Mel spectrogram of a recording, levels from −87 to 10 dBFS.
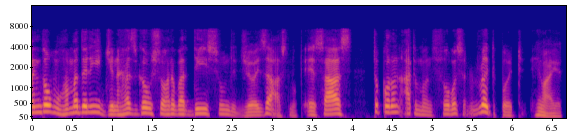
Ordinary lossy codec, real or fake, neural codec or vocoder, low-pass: none; fake; codec, 16 kHz, 1.1 kbps, Voila-Tokenizer; 7.2 kHz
